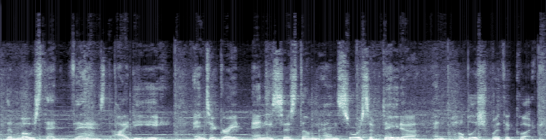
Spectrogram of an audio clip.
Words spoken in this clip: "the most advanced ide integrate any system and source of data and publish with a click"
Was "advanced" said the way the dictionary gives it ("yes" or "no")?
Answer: yes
